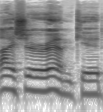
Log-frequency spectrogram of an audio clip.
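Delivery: ordinary delivery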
